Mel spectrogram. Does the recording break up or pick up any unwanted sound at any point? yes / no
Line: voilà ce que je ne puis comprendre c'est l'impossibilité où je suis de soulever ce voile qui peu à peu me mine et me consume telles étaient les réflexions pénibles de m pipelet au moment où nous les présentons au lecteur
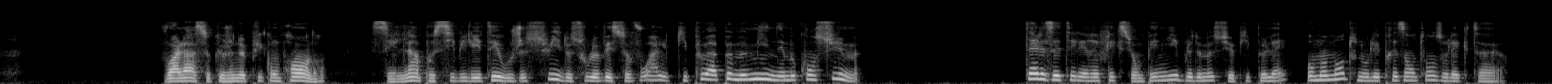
no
